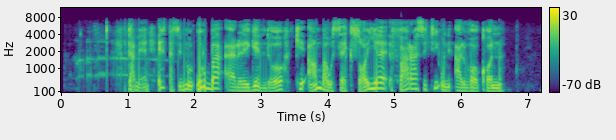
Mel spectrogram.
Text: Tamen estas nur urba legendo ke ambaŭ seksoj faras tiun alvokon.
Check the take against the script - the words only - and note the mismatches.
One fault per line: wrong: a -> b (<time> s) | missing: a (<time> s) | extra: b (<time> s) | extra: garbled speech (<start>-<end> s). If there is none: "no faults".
no faults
